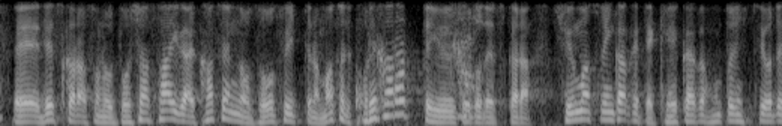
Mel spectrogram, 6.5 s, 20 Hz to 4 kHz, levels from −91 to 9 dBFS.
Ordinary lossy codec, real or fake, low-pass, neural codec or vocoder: Opus, 16 kbps; fake; 3.6 kHz; codec, 44.1 kHz, 7.8 kbps, Pupu-Codec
